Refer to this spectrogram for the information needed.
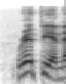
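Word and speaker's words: Rypien: Well, they're going with Brett Ripien. – Ripien, there you go. That's how you say it.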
